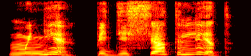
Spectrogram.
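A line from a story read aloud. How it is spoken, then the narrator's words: Stern, embarrassed. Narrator (Russian): строго сказал Гудбрехт и покраснел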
